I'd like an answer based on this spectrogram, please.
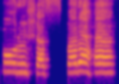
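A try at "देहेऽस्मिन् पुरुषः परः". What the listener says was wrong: Purushah paraha. If is coming purushah, because it is pa is there, upadmaniya. Purushah paraha.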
